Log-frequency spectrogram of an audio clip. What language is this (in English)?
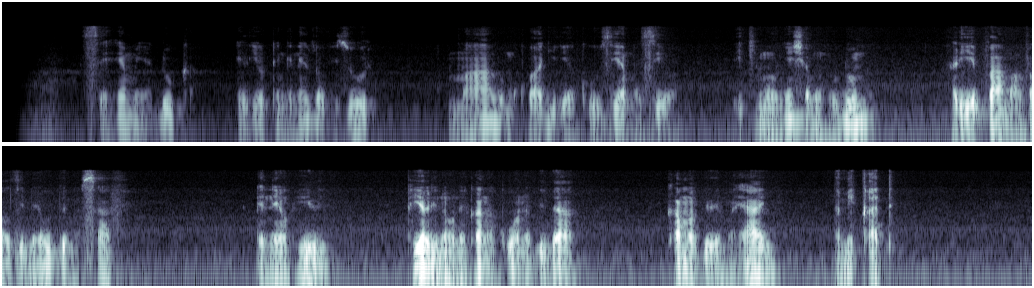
Swahili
